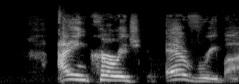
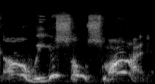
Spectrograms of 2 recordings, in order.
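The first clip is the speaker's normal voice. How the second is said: much higher and slow, mock-sweet compliment; a sugary put-on of a well-meaning stranger; imitating well-meaning European; slower than usual. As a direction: play the nice European, high and drawn out. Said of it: "They're like".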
